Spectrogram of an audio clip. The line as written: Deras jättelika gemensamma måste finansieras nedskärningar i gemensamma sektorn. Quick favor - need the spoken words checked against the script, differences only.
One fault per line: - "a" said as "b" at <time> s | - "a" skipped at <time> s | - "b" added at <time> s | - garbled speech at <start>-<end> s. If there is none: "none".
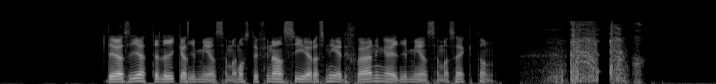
none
